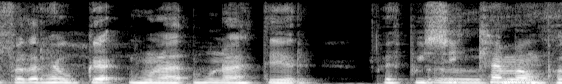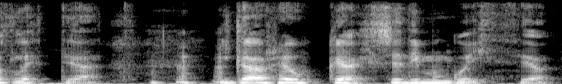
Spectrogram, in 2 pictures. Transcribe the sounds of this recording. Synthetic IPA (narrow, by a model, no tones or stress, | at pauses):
vəðər̥hɛwɡɛhunahuːnadɪr | pʰeːθb̥ʰʊjsɪkʰamɛwnpʰɔdlˠɛd̥ja̰d̥iɡarhɛwɡ̥ɛɬsɨðimunɡwejθjɔ̰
